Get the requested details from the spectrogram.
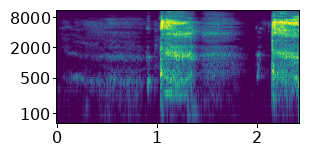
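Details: Two loud, harsh adult coughs, each with a brief catch just before it, over faint room hiss.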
